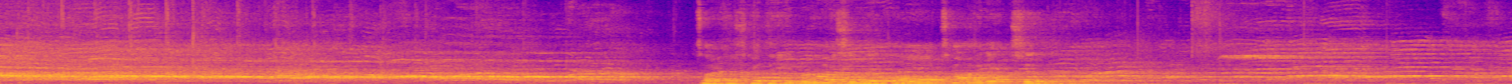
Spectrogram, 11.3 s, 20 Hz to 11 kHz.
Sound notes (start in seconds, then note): 0.0 cheering; 0.6 whistle blowing; 2.1 cheering; 2.1 clapping; 9.0 whistle blowing; 11.1 yelling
